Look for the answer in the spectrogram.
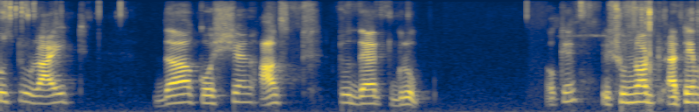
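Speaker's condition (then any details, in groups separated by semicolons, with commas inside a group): No condition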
